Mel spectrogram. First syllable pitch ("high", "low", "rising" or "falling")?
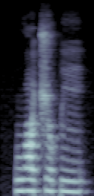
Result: high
